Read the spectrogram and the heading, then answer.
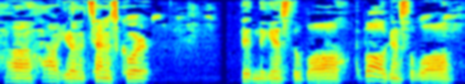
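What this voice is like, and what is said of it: Slightly out of breath. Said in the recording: “I'm a little bit out of breath this morning.”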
